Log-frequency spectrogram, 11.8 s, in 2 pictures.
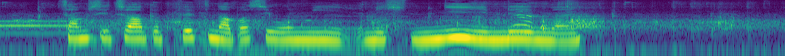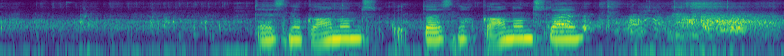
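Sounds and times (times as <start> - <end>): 
game hum: 0.0 - 11.7
horse hooves galloping in video game: 0.0 - 11.7
speech: 0.5 - 4.6, 7.8 - 10.8.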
